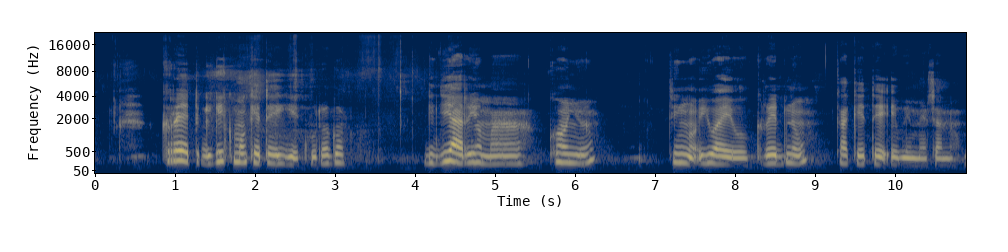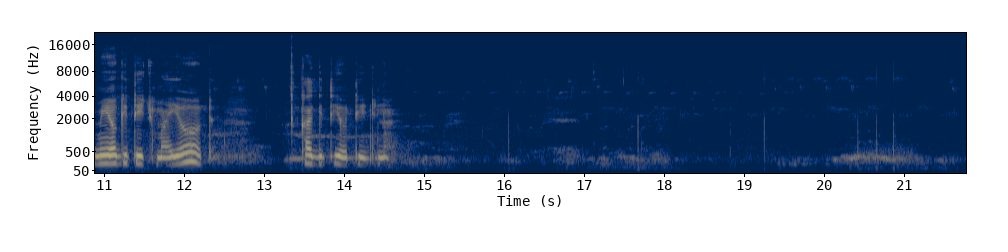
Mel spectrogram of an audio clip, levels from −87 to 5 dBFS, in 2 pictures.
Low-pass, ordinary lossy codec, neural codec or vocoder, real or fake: none; none; vocoder, 44.1 kHz, 128 mel bands every 512 samples, BigVGAN v2; fake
